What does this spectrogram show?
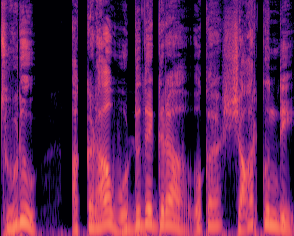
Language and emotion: Telugu, surprised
